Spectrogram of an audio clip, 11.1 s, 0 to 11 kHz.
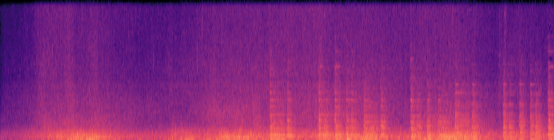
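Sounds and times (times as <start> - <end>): ocean surf washing onto beach: 0.5 - 11.0
music with repeated chords: 5.4 - 11.0.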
